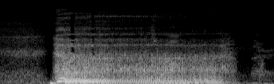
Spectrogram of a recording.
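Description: A loud, deep engine rev from a stock Dodge Demon with non-modified exhaust bursts in suddenly, holds a rumbling, roaring exhaust note with a low throbbing drone for nearly two seconds, then cuts off abruptly.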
